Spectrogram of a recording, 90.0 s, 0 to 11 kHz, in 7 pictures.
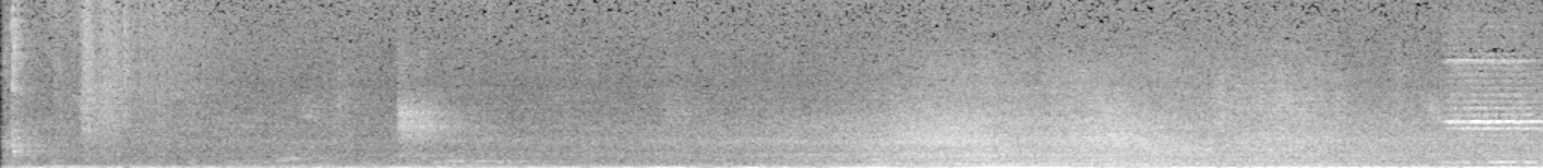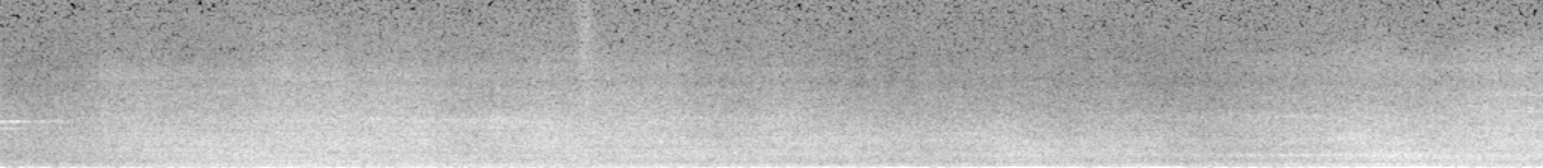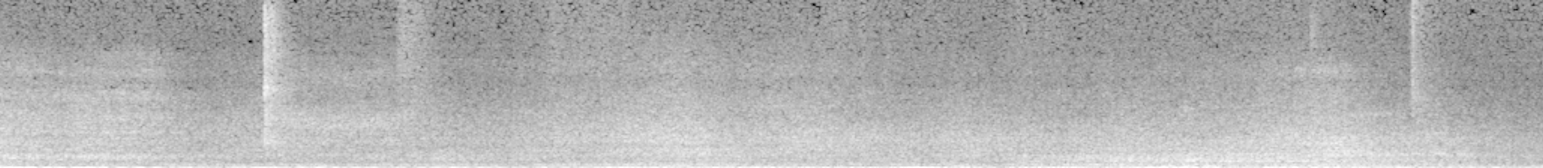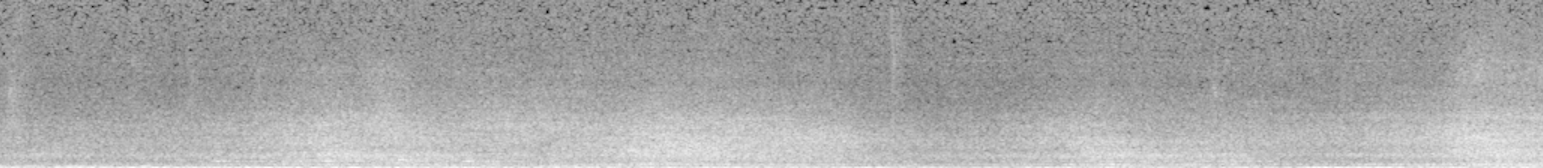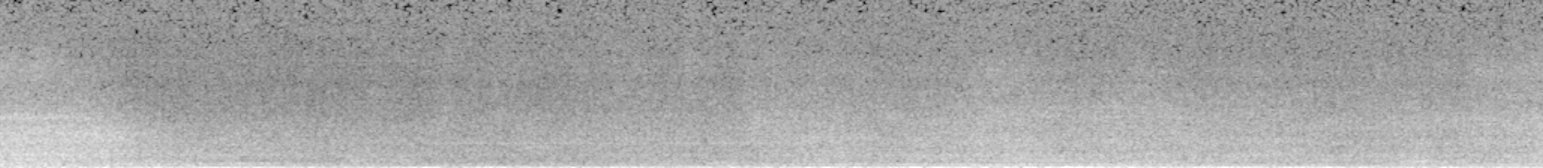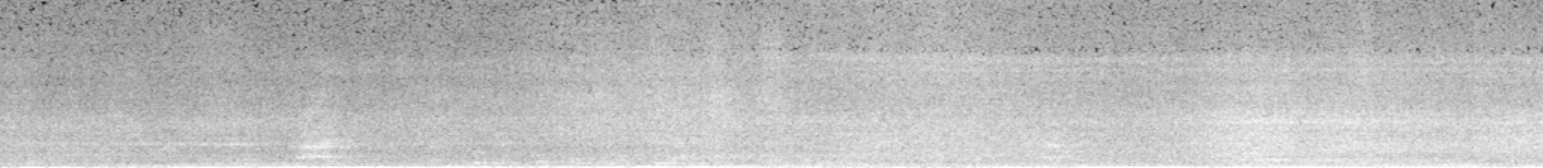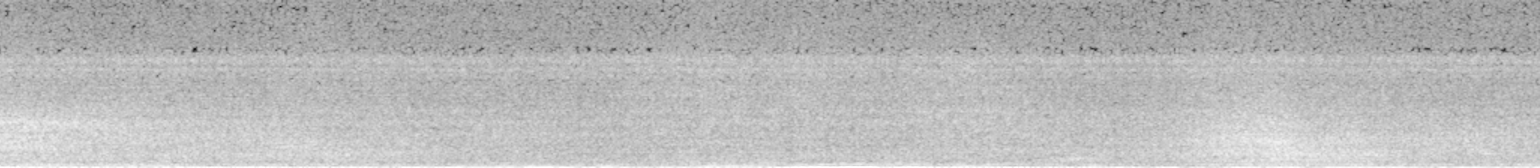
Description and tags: Staircase Ambience INT 1st Floor Hum Traffic
This is a recording of the ambience in the staircase of a building in which my studio is located. Very nice hum, some people talking, traffic and background noises.
Indoors, Staircase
